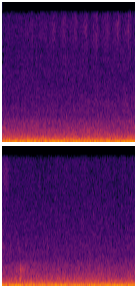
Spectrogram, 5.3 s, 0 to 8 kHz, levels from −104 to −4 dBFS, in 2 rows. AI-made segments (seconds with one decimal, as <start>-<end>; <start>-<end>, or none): 0.0-3.3; 3.8-4.4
